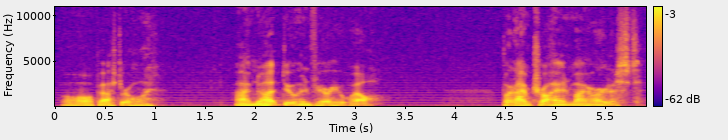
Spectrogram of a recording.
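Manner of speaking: put-on meek young convert.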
